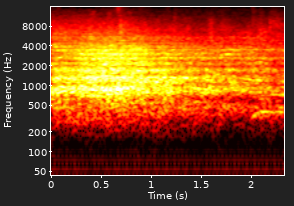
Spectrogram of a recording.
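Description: Live comedy audience laughing and applauding together as an even wash of crowd noise, swelling just after the start and slowly easing off.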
